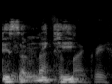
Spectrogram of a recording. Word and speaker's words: Thessaloniki: Ainsi, Paul s'est déplacé de Philippe à Thessalonique, ainsi appelé Salonica ou Thessaloniki. Et les gens, là, c'est une prononciation grecque.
